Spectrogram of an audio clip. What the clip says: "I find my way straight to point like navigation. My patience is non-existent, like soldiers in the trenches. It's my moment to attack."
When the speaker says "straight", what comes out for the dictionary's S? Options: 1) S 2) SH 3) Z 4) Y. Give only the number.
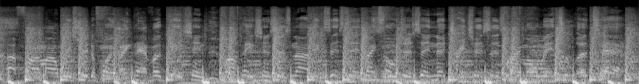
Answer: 2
